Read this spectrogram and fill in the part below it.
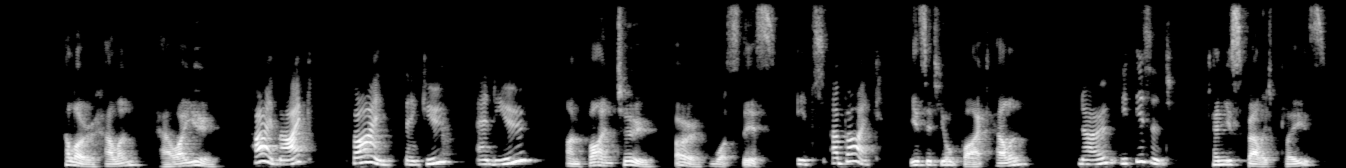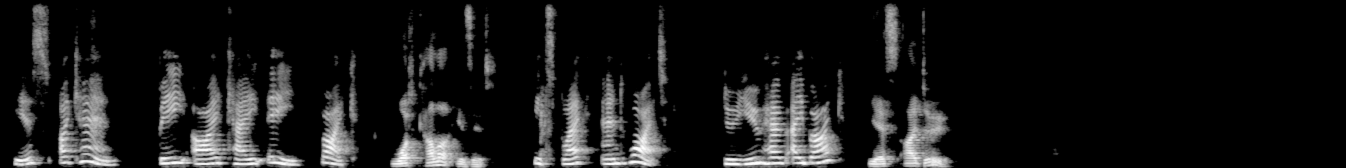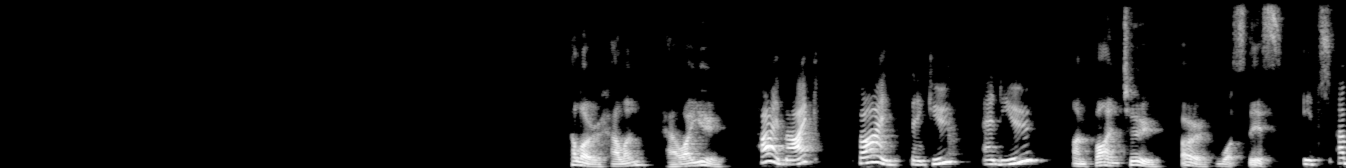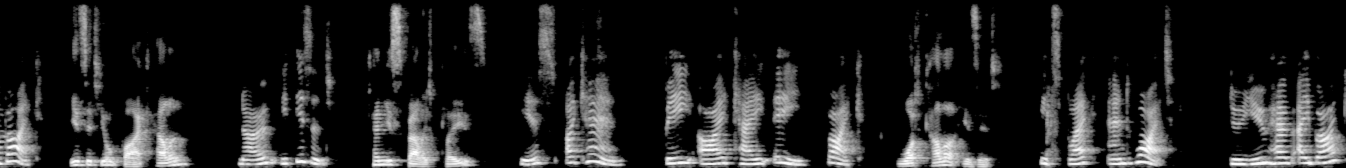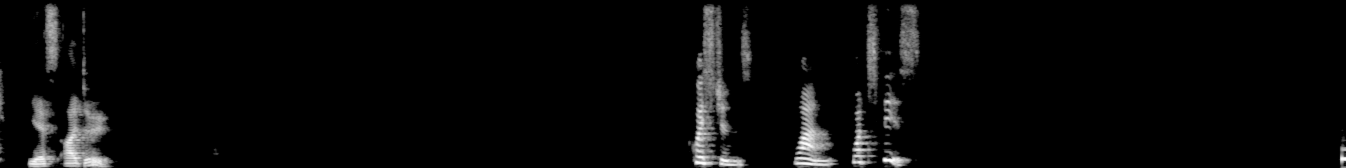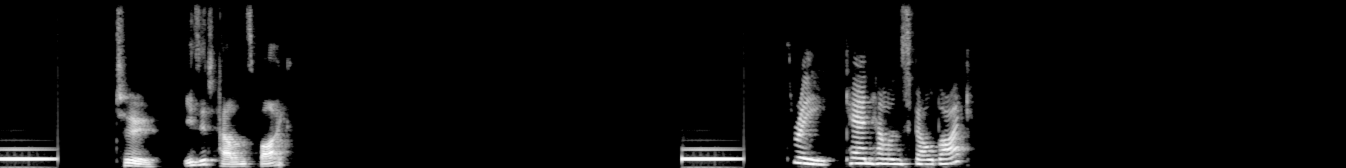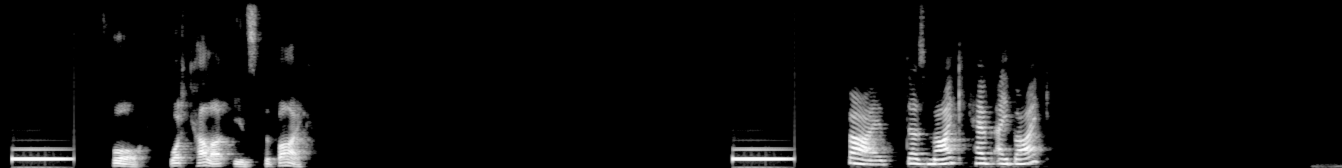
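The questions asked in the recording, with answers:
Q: What's this?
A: A bike

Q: Is it Helen's bike?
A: No, it isn't

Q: Can Helen spell bike?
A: Yes, she can

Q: What colour is the bike?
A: Black and white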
